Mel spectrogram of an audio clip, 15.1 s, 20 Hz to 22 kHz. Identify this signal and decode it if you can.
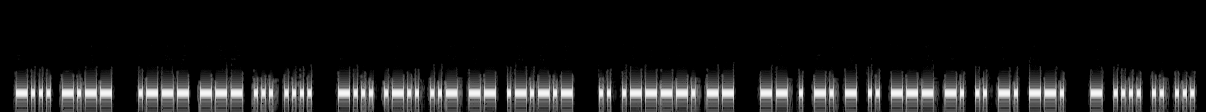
Morse code, heard as a keyed tone, about 25 wpm, 600 Hz. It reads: BY JOSH BLUM. I'M MENTIONING THIS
